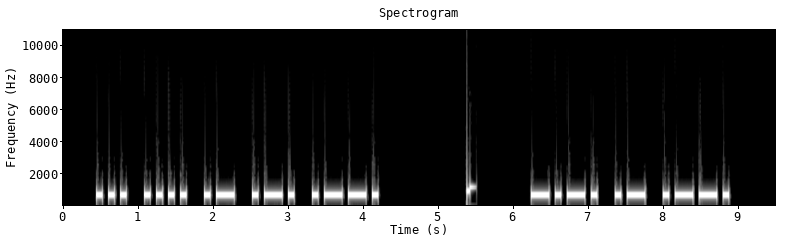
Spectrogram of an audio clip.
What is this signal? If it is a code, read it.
Morse code, heard as a keyed tone, about 15 wpm, 700 Hz. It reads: SHARP CAP
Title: Sentences from Top 1600 Words - New Word Drill - 15wpm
